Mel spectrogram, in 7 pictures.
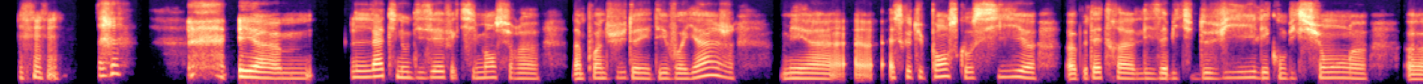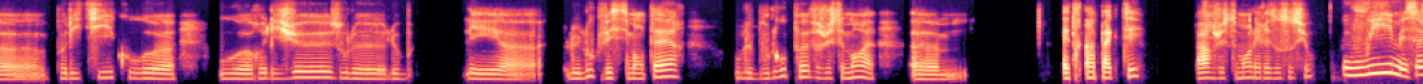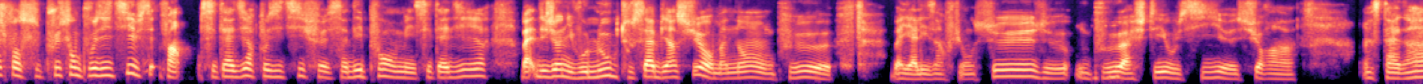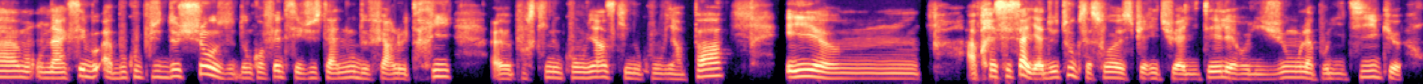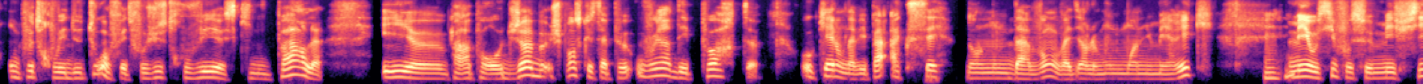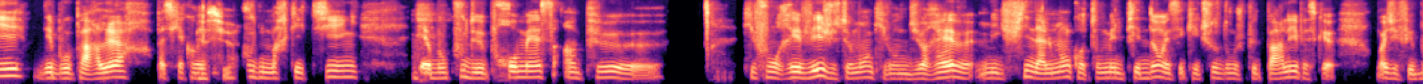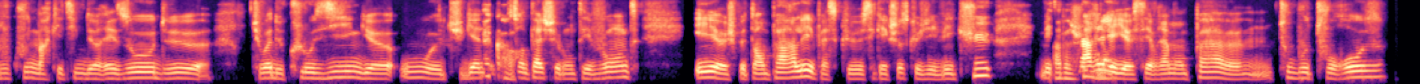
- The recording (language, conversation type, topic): French, podcast, Comment les réseaux sociaux influencent-ils nos envies de changement ?
- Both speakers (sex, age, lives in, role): female, 40-44, France, guest; female, 45-49, France, host
- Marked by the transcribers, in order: chuckle; other background noise; stressed: "choses"; scoff; stressed: "rêve"; in English: "closing"; stressed: "vécu"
